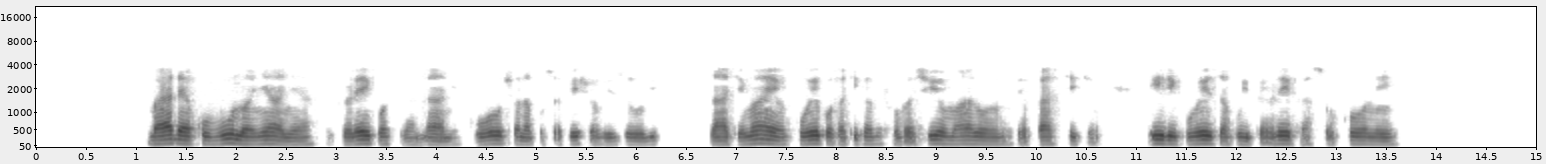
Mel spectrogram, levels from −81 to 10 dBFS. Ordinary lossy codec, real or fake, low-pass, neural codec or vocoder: MP3, 24 kbps; fake; 3.6 kHz; codec, 16 kHz in and 24 kHz out, 1 kbps, XY-Tokenizer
